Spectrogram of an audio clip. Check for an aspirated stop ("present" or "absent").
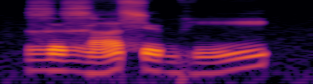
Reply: absent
